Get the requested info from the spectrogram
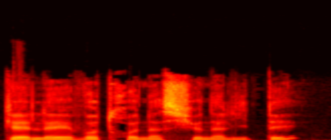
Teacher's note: raise a little bit at the end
